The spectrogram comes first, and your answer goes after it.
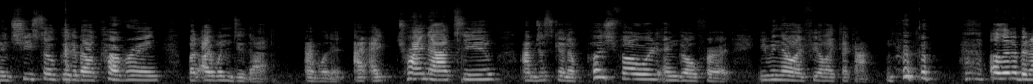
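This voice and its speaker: A middle-aged woman hosts a casual crafting livestream from home. Her voice is bright and clear, though stuffy from allergies, and she sniffles now and then. She chats easily and greets viewers one by one by name. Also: a little high, low-quality recording. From New York.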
